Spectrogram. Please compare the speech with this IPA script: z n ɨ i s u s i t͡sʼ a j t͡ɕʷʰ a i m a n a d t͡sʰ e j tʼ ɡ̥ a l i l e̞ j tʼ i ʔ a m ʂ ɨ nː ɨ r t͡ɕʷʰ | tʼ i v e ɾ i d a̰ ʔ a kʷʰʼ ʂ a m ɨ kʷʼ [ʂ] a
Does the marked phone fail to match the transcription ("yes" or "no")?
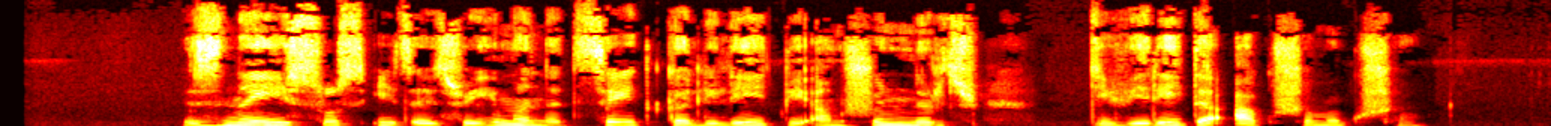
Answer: no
